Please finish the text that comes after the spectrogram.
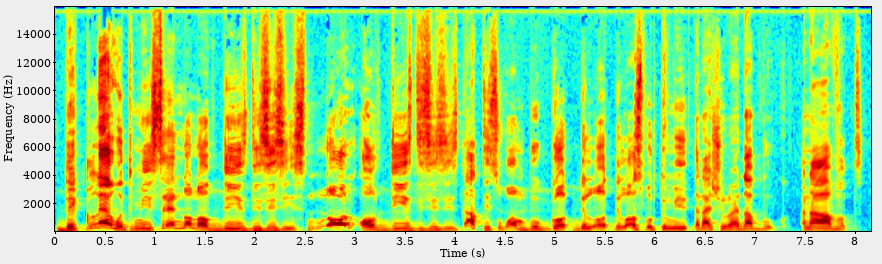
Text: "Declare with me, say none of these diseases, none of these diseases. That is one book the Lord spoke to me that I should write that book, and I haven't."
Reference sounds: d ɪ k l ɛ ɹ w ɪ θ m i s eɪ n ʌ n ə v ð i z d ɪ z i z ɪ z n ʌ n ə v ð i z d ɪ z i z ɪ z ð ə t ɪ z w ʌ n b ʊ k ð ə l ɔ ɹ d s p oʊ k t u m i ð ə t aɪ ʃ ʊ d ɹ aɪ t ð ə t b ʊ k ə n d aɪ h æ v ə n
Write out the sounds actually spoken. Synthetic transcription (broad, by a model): d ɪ k l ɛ w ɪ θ m i s eɪ n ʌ n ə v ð i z d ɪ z i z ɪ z n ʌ n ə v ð i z d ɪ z i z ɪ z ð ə t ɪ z w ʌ n b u k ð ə l ɔ l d s p oʊ k t u m i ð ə t aɪ ʃ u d ɹ aɪ t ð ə t b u k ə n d aɪ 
